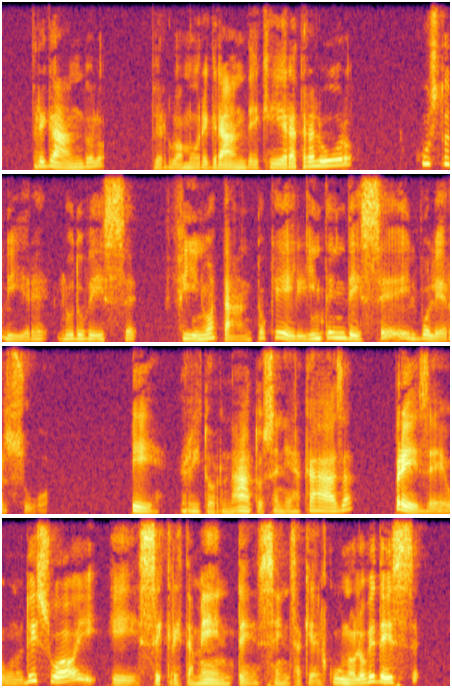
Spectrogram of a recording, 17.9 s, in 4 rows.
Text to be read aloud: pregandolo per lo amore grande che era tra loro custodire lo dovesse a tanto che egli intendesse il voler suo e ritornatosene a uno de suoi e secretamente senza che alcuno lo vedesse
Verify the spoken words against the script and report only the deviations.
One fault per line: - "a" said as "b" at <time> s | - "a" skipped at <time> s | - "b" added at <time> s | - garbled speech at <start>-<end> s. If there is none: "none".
- "fino" added at 6.1 s
- "casa prese" added at 12.0 s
